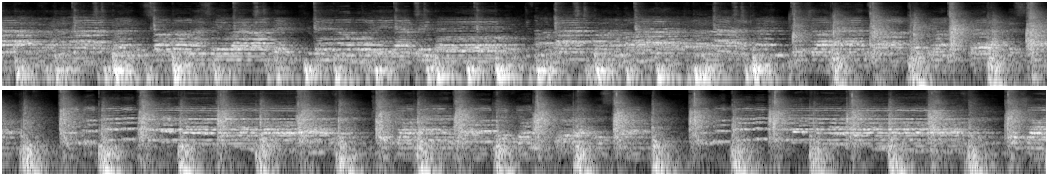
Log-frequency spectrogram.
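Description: An all-male a cappella group singing close chords over a steady beat of vocal percussion. The low bass voice drops out about twelve seconds in, leaving the chords and the beat.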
